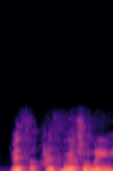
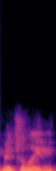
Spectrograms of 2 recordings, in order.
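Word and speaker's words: Michelinie: and it is David I want to say his name right michelini mitchellini thank you David mitchellini and Tom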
